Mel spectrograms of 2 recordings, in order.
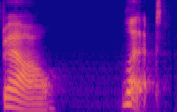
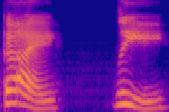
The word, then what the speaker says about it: ballet: It's not pronounced bow, let, but bai, li, with emphasis on the second syllable.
